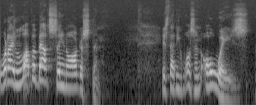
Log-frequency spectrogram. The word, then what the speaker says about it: Augustine: Sometimes they call him Augustine. It's actually pronounced Augustine. St. Augustine was a fourth century, so like the 300s, a fourth century theologian.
